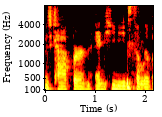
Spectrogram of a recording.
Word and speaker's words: Cockburn: Kofi, everybody says his name is Coburn.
